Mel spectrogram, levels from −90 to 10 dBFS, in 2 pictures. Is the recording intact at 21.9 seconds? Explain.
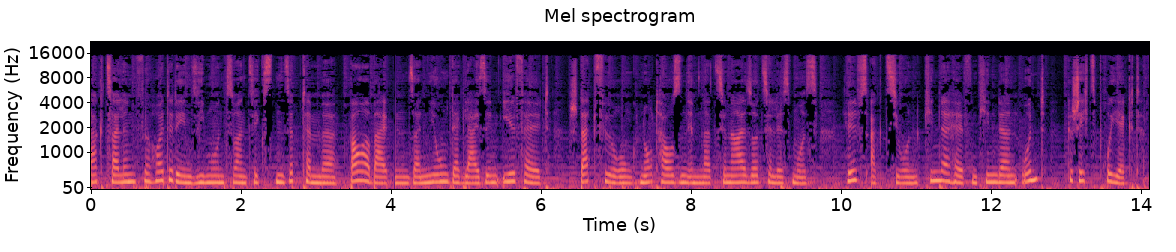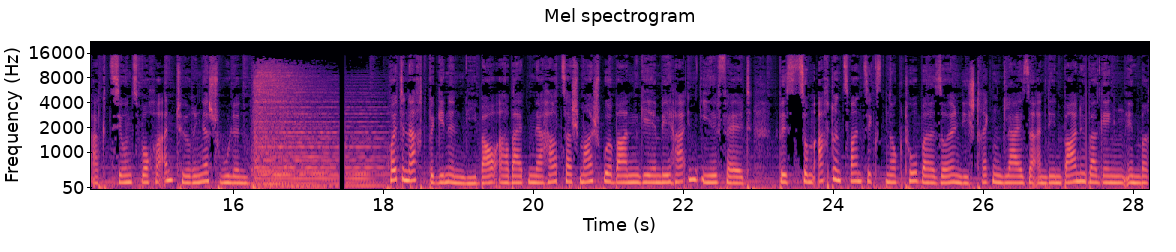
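No. A block of digital silence runs from 21.88 to 21.90 s, a 20 ms stretch where the sound drops out. The output buffer was most likely not filled in time, so zeros went out in place of the signal, and the audio stops dead and resumes with no fade on either side. At this length the gap is heard as a short hole.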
